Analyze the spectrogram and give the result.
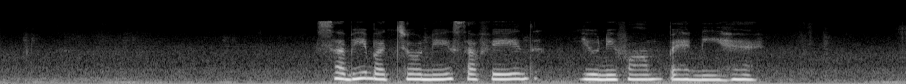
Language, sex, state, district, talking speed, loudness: Hindi, female, Madhya Pradesh, Umaria, 45 wpm, -12 LUFS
